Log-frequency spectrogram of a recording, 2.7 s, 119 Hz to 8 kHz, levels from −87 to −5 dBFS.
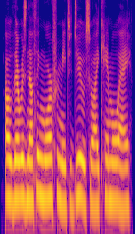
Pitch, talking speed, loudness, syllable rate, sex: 215 Hz, 290 wpm, -15 LUFS, 6.5 syllables/s, female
